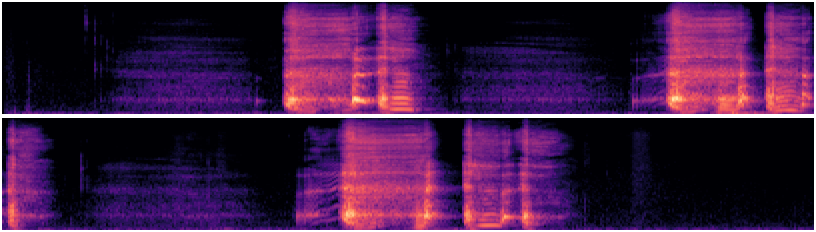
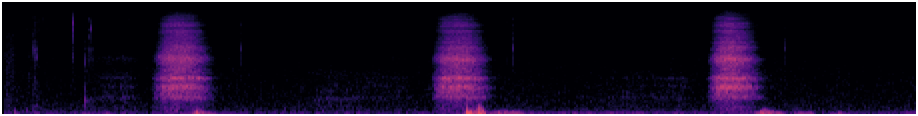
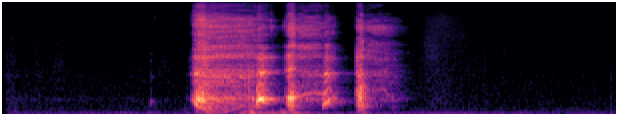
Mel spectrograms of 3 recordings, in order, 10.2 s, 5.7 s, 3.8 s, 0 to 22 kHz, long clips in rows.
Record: {"three_cough_length": "10.2 s", "three_cough_amplitude": 29589, "three_cough_signal_mean_std_ratio": 0.28, "exhalation_length": "5.7 s", "exhalation_amplitude": 958, "exhalation_signal_mean_std_ratio": 0.38, "cough_length": "3.8 s", "cough_amplitude": 21924, "cough_signal_mean_std_ratio": 0.25, "survey_phase": "beta (2021-08-13 to 2022-03-07)", "age": "45-64", "gender": "Female", "wearing_mask": "No", "symptom_cough_any": true, "symptom_runny_or_blocked_nose": true, "symptom_change_to_sense_of_smell_or_taste": true, "symptom_other": true, "symptom_onset": "5 days", "smoker_status": "Never smoked", "respiratory_condition_asthma": false, "respiratory_condition_other": false, "recruitment_source": "Test and Trace", "submission_delay": "2 days", "covid_test_result": "Positive", "covid_test_method": "RT-qPCR", "covid_ct_value": 18.1, "covid_ct_gene": "ORF1ab gene"}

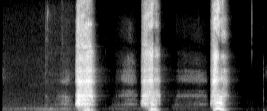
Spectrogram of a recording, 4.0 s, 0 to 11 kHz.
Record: {"exhalation_length": "4.0 s", "exhalation_amplitude": 30672, "exhalation_signal_mean_std_ratio": 0.32, "survey_phase": "beta (2021-08-13 to 2022-03-07)", "age": "45-64", "gender": "Female", "wearing_mask": "No", "symptom_runny_or_blocked_nose": true, "symptom_fatigue": true, "symptom_onset": "12 days", "smoker_status": "Never smoked", "respiratory_condition_asthma": false, "respiratory_condition_other": false, "recruitment_source": "REACT", "submission_delay": "1 day", "covid_test_result": "Negative", "covid_test_method": "RT-qPCR", "influenza_a_test_result": "Negative", "influenza_b_test_result": "Negative"}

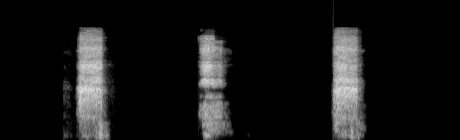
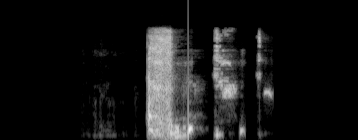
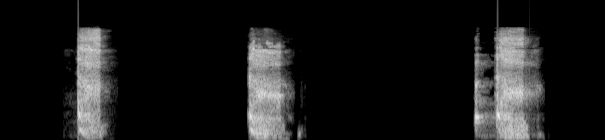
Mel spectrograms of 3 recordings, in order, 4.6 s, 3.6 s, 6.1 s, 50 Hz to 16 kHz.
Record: {"exhalation_length": "4.6 s", "exhalation_amplitude": 31825, "exhalation_signal_mean_std_ratio": 0.31, "cough_length": "3.6 s", "cough_amplitude": 30553, "cough_signal_mean_std_ratio": 0.33, "three_cough_length": "6.1 s", "three_cough_amplitude": 32768, "three_cough_signal_mean_std_ratio": 0.32, "survey_phase": "beta (2021-08-13 to 2022-03-07)", "age": "18-44", "gender": "Female", "wearing_mask": "No", "symptom_cough_any": true, "symptom_new_continuous_cough": true, "symptom_runny_or_blocked_nose": true, "symptom_fatigue": true, "symptom_onset": "8 days", "smoker_status": "Never smoked", "respiratory_condition_asthma": true, "respiratory_condition_other": false, "recruitment_source": "Test and Trace", "submission_delay": "0 days", "covid_test_result": "Negative", "covid_test_method": "RT-qPCR"}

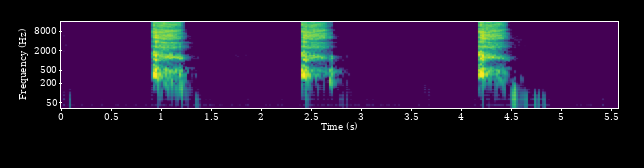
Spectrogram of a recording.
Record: {"three_cough_length": "5.6 s", "three_cough_amplitude": 6494, "three_cough_signal_mean_std_ratio": 0.26, "survey_phase": "beta (2021-08-13 to 2022-03-07)", "age": "45-64", "gender": "Female", "wearing_mask": "No", "symptom_cough_any": true, "symptom_runny_or_blocked_nose": true, "symptom_fatigue": true, "symptom_other": true, "smoker_status": "Never smoked", "respiratory_condition_asthma": false, "respiratory_condition_other": false, "recruitment_source": "Test and Trace", "submission_delay": "2 days", "covid_test_result": "Positive", "covid_test_method": "RT-qPCR"}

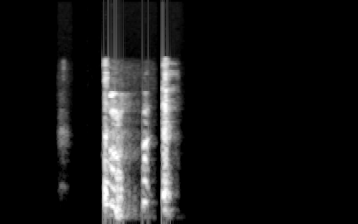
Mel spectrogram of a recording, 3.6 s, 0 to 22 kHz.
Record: {"cough_length": "3.6 s", "cough_amplitude": 31973, "cough_signal_mean_std_ratio": 0.21, "survey_phase": "beta (2021-08-13 to 2022-03-07)", "age": "45-64", "gender": "Female", "wearing_mask": "No", "symptom_cough_any": true, "symptom_runny_or_blocked_nose": true, "symptom_fatigue": true, "smoker_status": "Never smoked", "respiratory_condition_asthma": false, "respiratory_condition_other": false, "recruitment_source": "Test and Trace", "submission_delay": "3 days", "covid_test_result": "Positive", "covid_test_method": "LFT"}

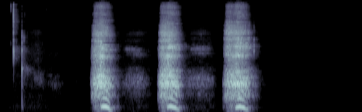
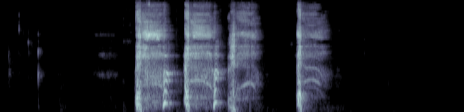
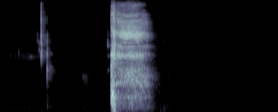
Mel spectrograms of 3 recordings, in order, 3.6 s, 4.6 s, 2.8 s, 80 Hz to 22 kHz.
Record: {"exhalation_length": "3.6 s", "exhalation_amplitude": 32767, "exhalation_signal_mean_std_ratio": 0.34, "three_cough_length": "4.6 s", "three_cough_amplitude": 32768, "three_cough_signal_mean_std_ratio": 0.34, "cough_length": "2.8 s", "cough_amplitude": 32768, "cough_signal_mean_std_ratio": 0.28, "survey_phase": "beta (2021-08-13 to 2022-03-07)", "age": "18-44", "gender": "Female", "wearing_mask": "No", "symptom_shortness_of_breath": true, "symptom_fatigue": true, "symptom_onset": "12 days", "smoker_status": "Never smoked", "respiratory_condition_asthma": false, "respiratory_condition_other": false, "recruitment_source": "REACT", "submission_delay": "2 days", "covid_test_result": "Negative", "covid_test_method": "RT-qPCR", "influenza_a_test_result": "Negative", "influenza_b_test_result": "Negative"}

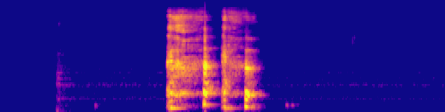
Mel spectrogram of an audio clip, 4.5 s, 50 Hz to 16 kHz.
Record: {"cough_length": "4.5 s", "cough_amplitude": 32768, "cough_signal_mean_std_ratio": 0.26, "survey_phase": "beta (2021-08-13 to 2022-03-07)", "age": "45-64", "gender": "Female", "wearing_mask": "No", "symptom_none": true, "smoker_status": "Never smoked", "respiratory_condition_asthma": false, "respiratory_condition_other": false, "recruitment_source": "REACT", "submission_delay": "1 day", "covid_test_result": "Negative", "covid_test_method": "RT-qPCR"}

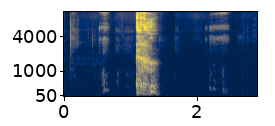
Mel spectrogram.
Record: {"cough_length": "2.9 s", "cough_amplitude": 32767, "cough_signal_mean_std_ratio": 0.27, "survey_phase": "beta (2021-08-13 to 2022-03-07)", "age": "18-44", "gender": "Male", "wearing_mask": "No", "symptom_none": true, "smoker_status": "Never smoked", "respiratory_condition_asthma": false, "respiratory_condition_other": false, "recruitment_source": "REACT", "submission_delay": "1 day", "covid_test_result": "Negative", "covid_test_method": "RT-qPCR", "influenza_a_test_result": "Negative", "influenza_b_test_result": "Negative"}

